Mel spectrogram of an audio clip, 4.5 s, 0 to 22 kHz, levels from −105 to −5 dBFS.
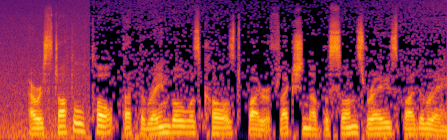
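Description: From 0.90 s to the end, the speech shows overdone noise removal. A noise reduction stage was set too strong. It pushes individual frequency bands down hard whenever they sit close to its noise estimate. The room noise, only about 16 dB below the speech, gets caught in that. So do the quiet parts of the voice. The background in the pauses drops and breaks up into twinkling specks.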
